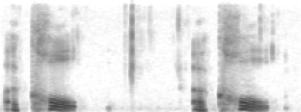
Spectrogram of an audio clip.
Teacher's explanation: the T stops the airflow from the L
